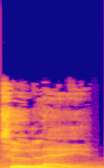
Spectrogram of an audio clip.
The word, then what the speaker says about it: Thule: secret society within germany called the thole society sometimes alternatively pronounced toulei that had sub-factions within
